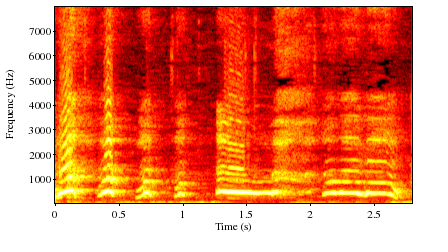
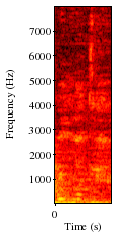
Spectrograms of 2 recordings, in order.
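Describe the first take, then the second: First: Loud, high-pitched wailing sobs; hammed-up bawling, far louder and higher; full-on crying. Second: Tiny, soft whimper of dismay; barely-there upset, much softer; mild crying, dismissed. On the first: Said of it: "I'm saying crying". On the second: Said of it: "When I say crying, guys, I'm not saying like". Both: Shown as a demonstration.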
